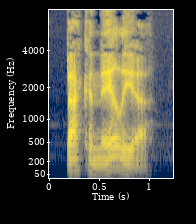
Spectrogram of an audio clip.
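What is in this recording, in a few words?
"bacchanalia", American English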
